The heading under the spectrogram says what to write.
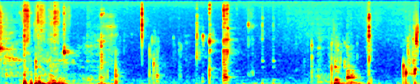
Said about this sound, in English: Hold on, I gotta put the mic down. I gotta open up this water. I gotta drink this water. Oh my god.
